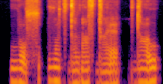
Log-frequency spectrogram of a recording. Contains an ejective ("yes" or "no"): no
